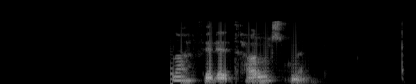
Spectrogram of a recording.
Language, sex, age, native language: Icelandic, male, 40-49, Icelandic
